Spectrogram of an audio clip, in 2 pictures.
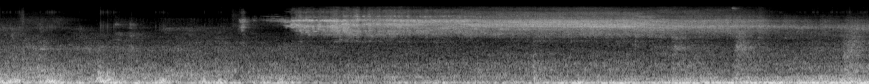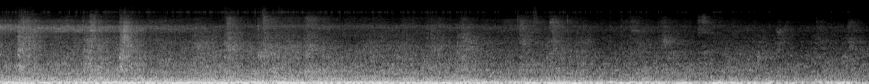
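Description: New York City Subway R42 train pulling out of an elevated station: a steady low rumble of motors and wheels, with a high-pitched hiss for a few seconds near the start and a few clacks of wheels over the rails as it moves off.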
